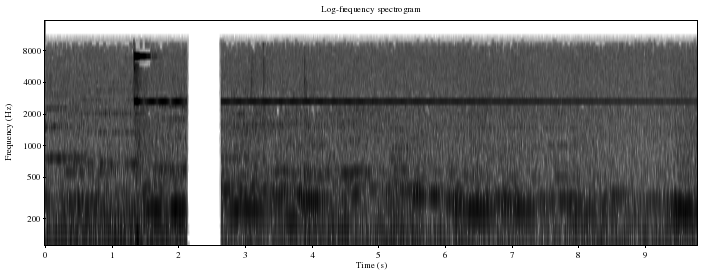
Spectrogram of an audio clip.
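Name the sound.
meditation chime ringing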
